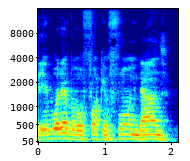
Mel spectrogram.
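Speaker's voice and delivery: ordinary delivery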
